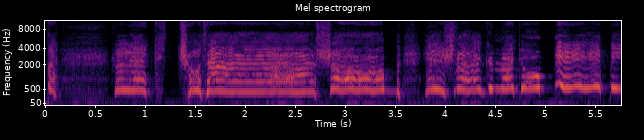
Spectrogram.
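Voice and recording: The speaker is reading aloud in a natural voice.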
